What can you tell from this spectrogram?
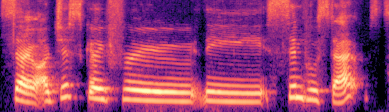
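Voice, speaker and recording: Over a very clean recording with a silent background, the voice has a dark, mellow tone. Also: woman. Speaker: event company owner presenting a virtual offering. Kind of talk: sales pitch.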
